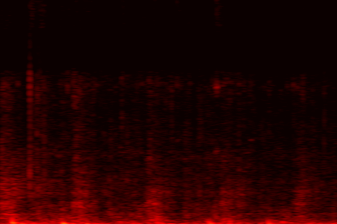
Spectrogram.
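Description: A horse loping off in a straight line, its hoofbeats a steady three-beat clip-clop that stays moderately close and fairly quiet. No one speaks.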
